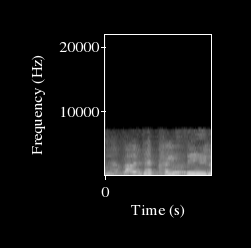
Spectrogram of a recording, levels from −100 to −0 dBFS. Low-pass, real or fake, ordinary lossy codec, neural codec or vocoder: 7.2 kHz; fake; none; codec, 16 kHz, 0.5 kbps, FunCodec, trained on Chinese and English, 25 frames a second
